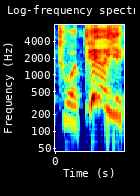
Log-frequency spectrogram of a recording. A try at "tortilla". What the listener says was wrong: Tortilla, you said the L.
